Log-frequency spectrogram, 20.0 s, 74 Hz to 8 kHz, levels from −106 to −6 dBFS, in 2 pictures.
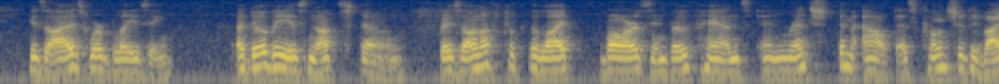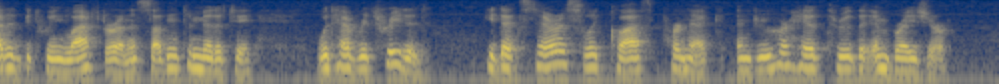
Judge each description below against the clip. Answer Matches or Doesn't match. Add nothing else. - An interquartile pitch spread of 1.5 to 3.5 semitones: Matches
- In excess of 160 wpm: Doesn't match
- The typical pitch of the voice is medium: Matches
